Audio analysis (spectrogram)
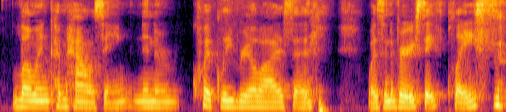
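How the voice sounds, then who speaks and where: A woman in her thirties, a podcast host, telling her own story in a slow, candid and reflective way. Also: low-pitched, creaky. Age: 30s. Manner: slow, reflective, candid with occasional soft laughs. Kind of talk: personal storytelling monologue.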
